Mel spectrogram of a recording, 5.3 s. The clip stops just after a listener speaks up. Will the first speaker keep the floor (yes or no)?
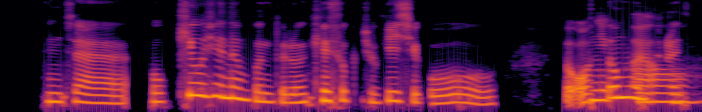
yes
